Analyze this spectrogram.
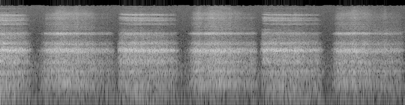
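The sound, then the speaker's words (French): Loud breathing in a steady, calm rhythm of inhaling and exhaling during a guided breathing exercise, about five breath cycles with brief pauses between them, heard alone over a faint constant tone and no talking. “On inspire et on expire avec toi, tranquillement, voilà.”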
